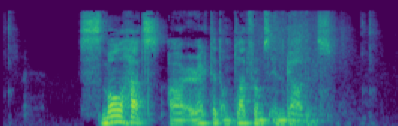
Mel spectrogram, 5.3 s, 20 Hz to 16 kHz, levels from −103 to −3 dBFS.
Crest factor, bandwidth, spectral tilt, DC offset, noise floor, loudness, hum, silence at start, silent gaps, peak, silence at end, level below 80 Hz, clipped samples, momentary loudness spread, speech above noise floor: 22 dB; 11.5 kHz; -5 dB/octave; under 0.1%; -83 dBFS; -26 LUFS; none; 1.05 s; none; -6 dBFS; 0.9 s; -60 dBFS; under 0.1%; 14 LU; 58 dB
